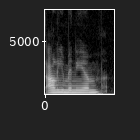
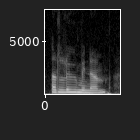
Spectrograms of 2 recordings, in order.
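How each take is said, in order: First: The word is said as aluminium. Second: The word is said as aluminum. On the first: The speaker calls it right. "but it's aluminium" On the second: The speaker calls it wrong. "that common mistake where you pronounce it aluminum"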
